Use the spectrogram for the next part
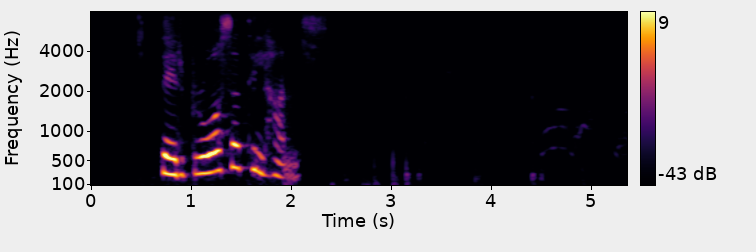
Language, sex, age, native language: Icelandic, female, 10, Icelandic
